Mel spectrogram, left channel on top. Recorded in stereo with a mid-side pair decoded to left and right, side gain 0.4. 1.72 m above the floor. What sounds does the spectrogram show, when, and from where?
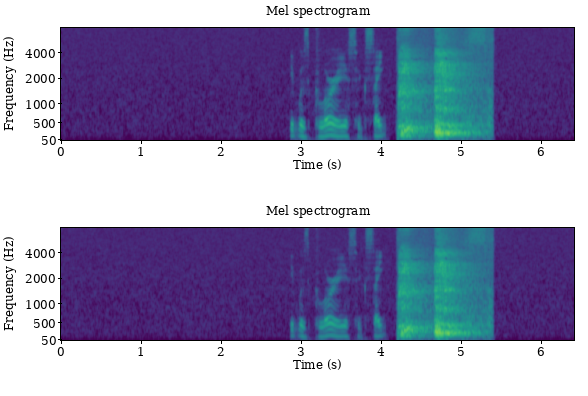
2.9 s a man speaking: 40° left; by 4.1 s 35° left
4.2 s throat clearing: 5° left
